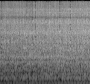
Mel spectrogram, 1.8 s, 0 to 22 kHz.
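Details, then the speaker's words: 2006 Volvo S80 T6 B6294T 2.9L turbo inline-six after timing belt and water pump replacement, cold evening (37 degrees); side cover rubbing on harmonic balancer pushed clear, now smooth even idle with steady hum, no rubbing or knocking. "There, that's better. That sounds a little better now."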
